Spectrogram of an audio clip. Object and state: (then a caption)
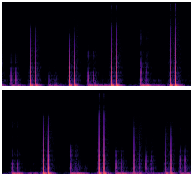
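Wooden paddle stick. A small plastic pick pokes and scratches a thin, solid, flat wooden spatula-shaped paddle stick. It makes a quick series of short, dry, close-up taps and scrapes, each stopping almost at once. The sound is soft and weighted toward low, muffled thumps, with occasional brighter clicks.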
